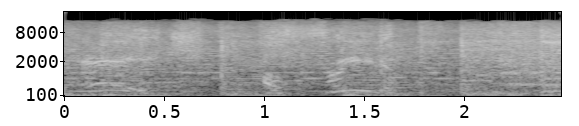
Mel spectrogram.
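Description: Loud, dramatic film-trailer music with a crash and wordless voices crying out.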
